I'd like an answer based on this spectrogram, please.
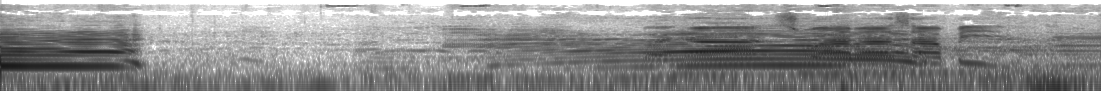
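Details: At an Indonesian traditional market, cattle unloaded from a truck give a short moo, then after a quiet gap several overlapping, wavering moos build up before one more brief call near the end.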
